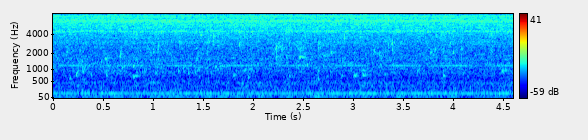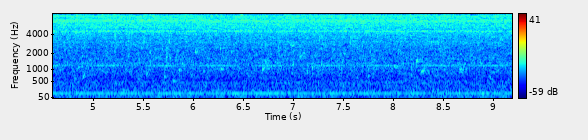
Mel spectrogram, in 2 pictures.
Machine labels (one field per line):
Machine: pump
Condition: normal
